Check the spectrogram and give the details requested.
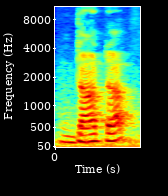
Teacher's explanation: ডাটার ড টা হচ্ছে ঘোষ অল্পপ্রাণ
